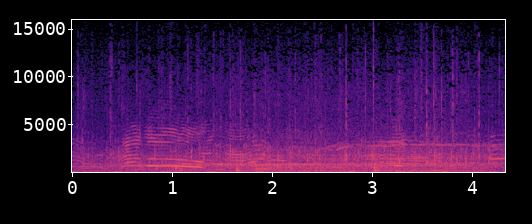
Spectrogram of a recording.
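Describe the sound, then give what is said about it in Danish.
A dense outdoor crowd at a marathon finish line by the Brandenburg Gate roars and claps steadily as runners finish, with whistles and scattered shouts rising over a continuous wash of cheering, loud throughout. “Vi er nu kommet op til, hvor maratonet slutter, op ved Brandenburger Tor, hvor de løber i mål.”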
